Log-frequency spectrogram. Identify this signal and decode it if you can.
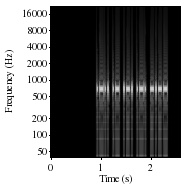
Morse code, heard as a keyed tone, about 43 wpm, 700 Hz. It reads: LARRY
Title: USA Common Names - 45wpm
